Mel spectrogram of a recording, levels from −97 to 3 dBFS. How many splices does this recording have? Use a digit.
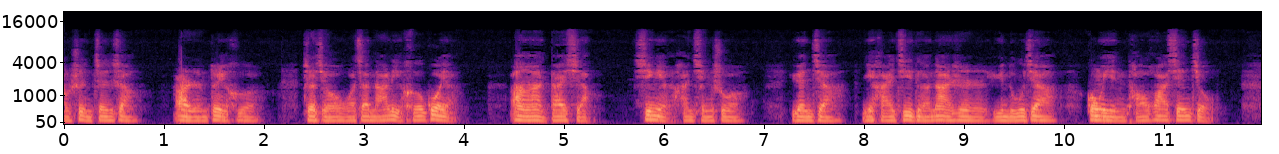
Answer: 3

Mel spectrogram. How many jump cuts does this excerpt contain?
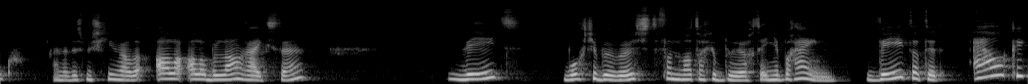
1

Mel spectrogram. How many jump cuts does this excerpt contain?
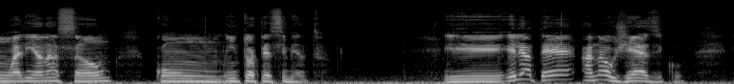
2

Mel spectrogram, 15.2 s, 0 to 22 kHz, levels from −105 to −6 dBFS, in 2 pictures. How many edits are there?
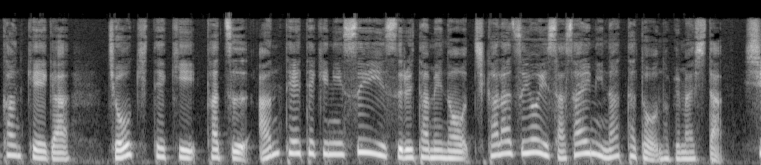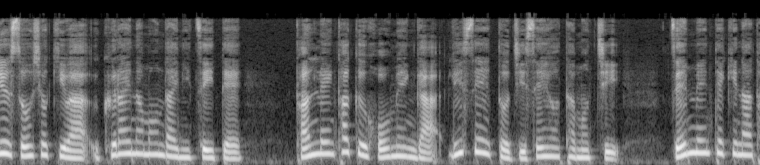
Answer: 1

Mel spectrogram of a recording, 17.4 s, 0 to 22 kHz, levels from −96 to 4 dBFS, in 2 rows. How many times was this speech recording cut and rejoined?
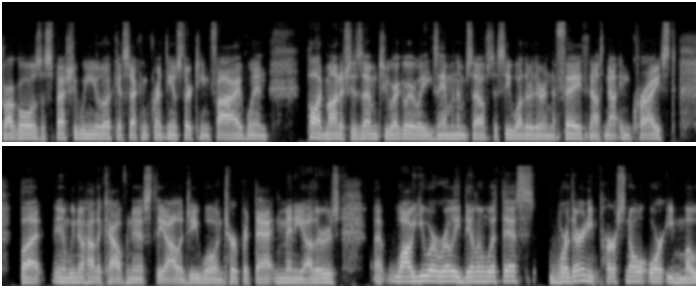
1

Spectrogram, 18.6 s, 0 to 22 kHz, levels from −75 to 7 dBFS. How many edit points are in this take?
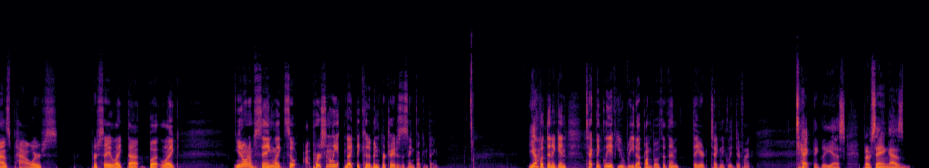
1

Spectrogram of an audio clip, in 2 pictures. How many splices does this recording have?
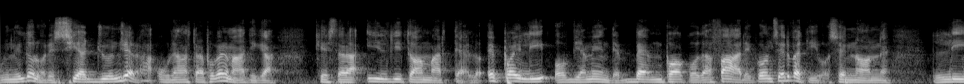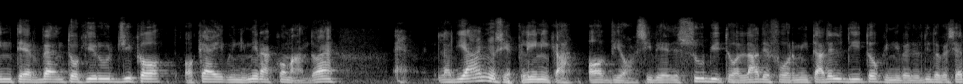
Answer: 0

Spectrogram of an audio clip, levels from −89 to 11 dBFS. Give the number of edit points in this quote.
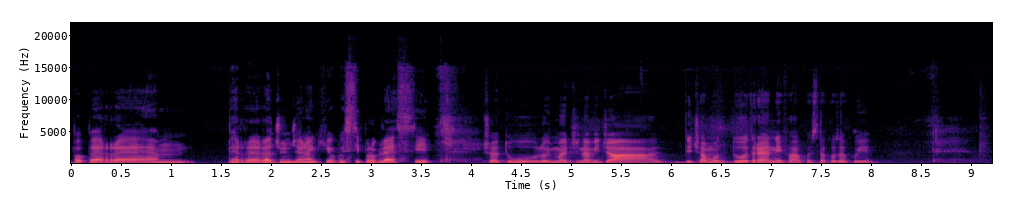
1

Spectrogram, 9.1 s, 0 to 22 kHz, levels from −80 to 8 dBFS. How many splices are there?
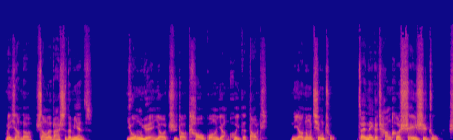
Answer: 2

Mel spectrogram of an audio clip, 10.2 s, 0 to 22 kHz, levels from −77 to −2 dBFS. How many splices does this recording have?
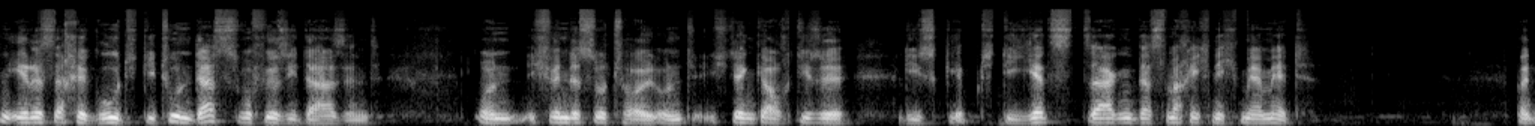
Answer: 1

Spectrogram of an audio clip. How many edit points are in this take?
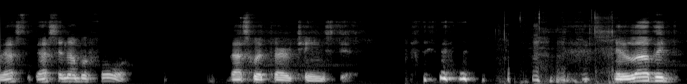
2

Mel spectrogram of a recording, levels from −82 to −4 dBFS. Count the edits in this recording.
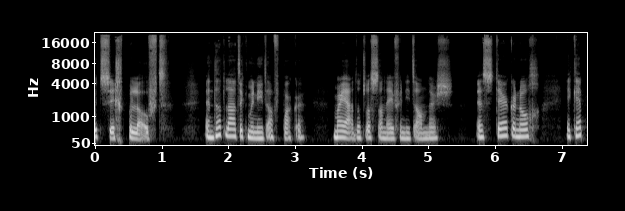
1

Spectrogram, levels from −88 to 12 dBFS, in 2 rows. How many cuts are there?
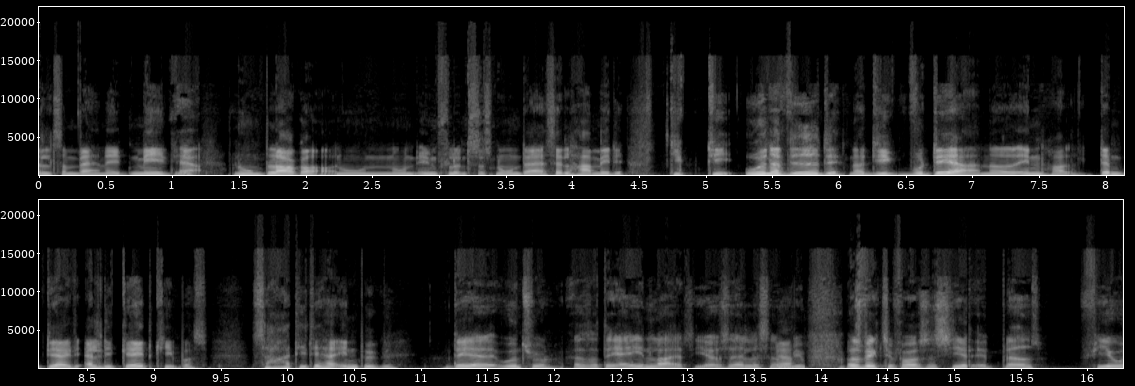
3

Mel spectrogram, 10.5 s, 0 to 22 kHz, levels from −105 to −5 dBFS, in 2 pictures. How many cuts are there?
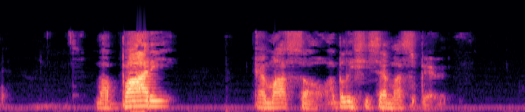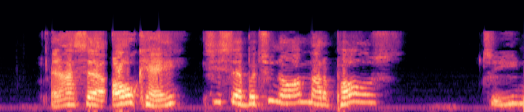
1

